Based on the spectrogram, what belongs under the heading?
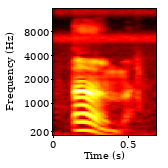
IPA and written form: ʌm (um)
